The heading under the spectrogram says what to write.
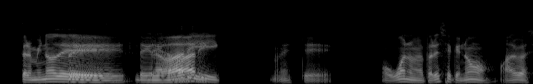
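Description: From 0.69 s to 2.19 s the speech turns into a stuttering, slapback doubling: a second copy of the same speech trails the first by about a tenth of a second, at roughly equal loudness, so every syllable seems to land twice. The copy is dry and full-band, with no room tail, and it cuts in and out abruptly at both ends. This is a doubled audio track, likely from the signal being captured a second time through a slower path and mixed back in.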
